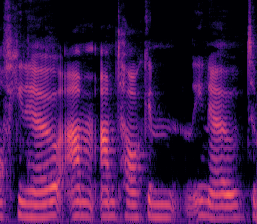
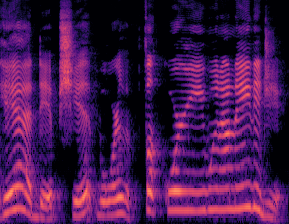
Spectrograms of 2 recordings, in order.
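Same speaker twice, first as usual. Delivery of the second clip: mock retort, climbing higher as it goes; retold indignant thought; 6 semitones higher than usual. Daughter silently to complaining dad, indignant. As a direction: throw it back at him, indignant.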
